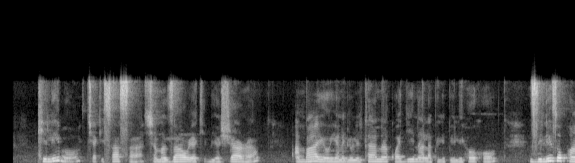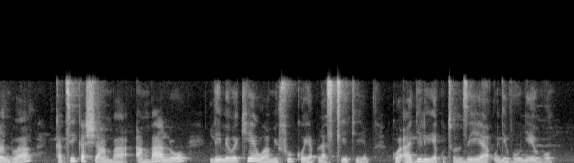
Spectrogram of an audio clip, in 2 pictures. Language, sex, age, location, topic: Swahili, female, 25-35, Dar es Salaam, agriculture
